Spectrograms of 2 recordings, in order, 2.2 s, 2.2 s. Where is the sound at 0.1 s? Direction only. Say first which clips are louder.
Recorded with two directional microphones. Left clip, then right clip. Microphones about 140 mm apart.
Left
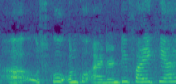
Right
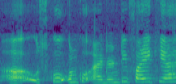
Right 4 dB; 35° right (ahead or behind).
